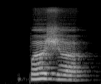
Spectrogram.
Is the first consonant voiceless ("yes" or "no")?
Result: yes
